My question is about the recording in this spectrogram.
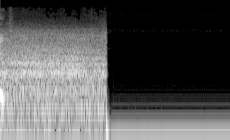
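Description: Steady background noise, a hiss with a low rumble, that cuts off abruptly about a second in, leaving dead silence.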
